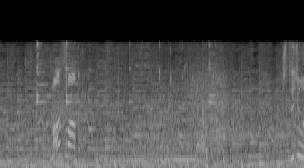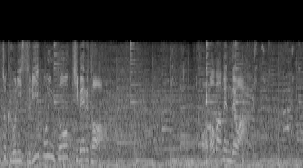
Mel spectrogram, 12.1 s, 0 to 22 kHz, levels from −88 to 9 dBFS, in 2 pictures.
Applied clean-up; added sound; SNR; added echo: none; Tap; 11 dB; none.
